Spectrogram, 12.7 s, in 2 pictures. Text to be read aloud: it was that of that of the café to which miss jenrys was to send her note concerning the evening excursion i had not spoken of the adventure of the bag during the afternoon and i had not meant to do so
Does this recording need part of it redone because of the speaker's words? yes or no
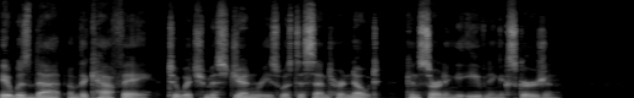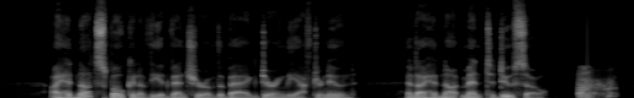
yes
